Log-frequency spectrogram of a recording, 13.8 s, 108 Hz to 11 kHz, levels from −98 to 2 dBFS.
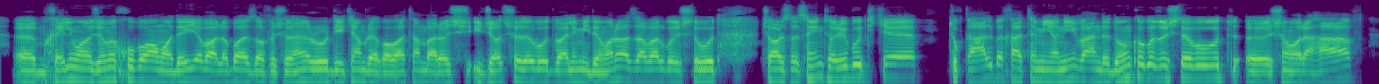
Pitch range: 120-140 Hz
